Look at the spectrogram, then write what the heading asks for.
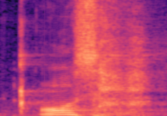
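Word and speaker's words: Xhosa: 하고 나머지 12년은 이제이 오사 종족이라고이 X 단어 X 스펠링이 들어가면 이렇게 발음을 하셔야 돼요. 오사 그래서 어 하나님이 우티예요.이 이 혀을 여러분 한번 해 보시겠습니까?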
